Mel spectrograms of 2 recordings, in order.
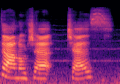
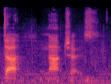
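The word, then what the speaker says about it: Danochez: And hey, Dano Ches. Dano Ches. Yes. I always feel so bad when I mispronounce people's names, especially at work. Da nachos.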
